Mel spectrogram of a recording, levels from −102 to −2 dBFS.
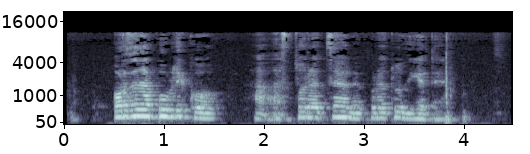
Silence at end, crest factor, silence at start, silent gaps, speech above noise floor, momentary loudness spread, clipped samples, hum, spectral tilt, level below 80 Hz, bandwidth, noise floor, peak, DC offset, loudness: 0.45 s; 20 dB; 0.1 s; none; 26 dB; 14 LU; under 0.1%; none; -5.5 dB/octave; -56 dBFS; 11.5 kHz; -50 dBFS; -6 dBFS; under 0.1%; -25 LUFS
